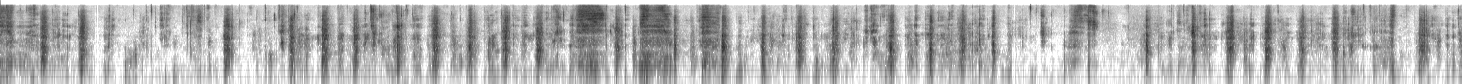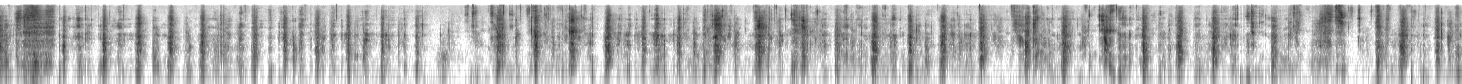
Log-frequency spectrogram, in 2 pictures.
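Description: Close-miked mouth sounds of eating enoki mushrooms coated in thick spicy red sauce: wet chewing with many quick clicks and smacks, several a second, with no pause.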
